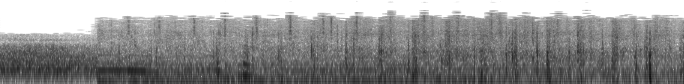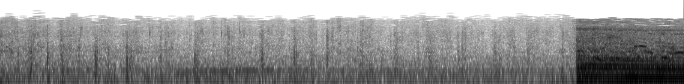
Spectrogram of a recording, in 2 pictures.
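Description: Runners' feet patter and crunch on dry sandy ground.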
